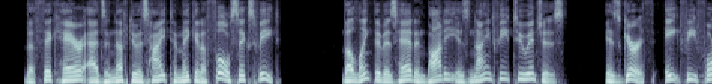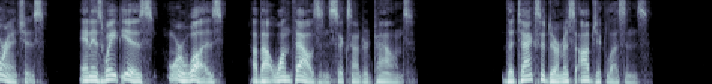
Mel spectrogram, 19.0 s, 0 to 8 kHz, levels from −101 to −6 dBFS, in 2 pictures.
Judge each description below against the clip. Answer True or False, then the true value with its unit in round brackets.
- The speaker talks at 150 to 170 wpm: False (140 wpm)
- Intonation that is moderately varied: False (6.5 semitones)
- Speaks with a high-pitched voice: False (130 Hz)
